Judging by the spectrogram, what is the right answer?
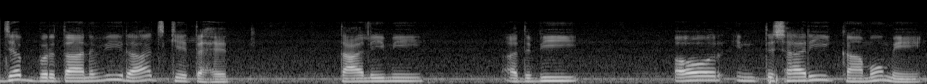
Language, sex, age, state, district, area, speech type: Urdu, male, 18-30, Delhi, South Delhi, urban, spontaneous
